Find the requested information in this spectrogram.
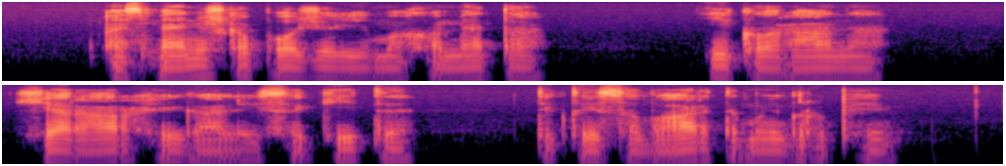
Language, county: Lithuanian, Kaunas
